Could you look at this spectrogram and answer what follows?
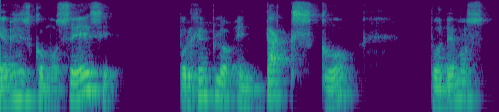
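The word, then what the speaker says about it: ξ: No, no hay que poner la X porque ya les digo que en español la X tiene muchos valores diferentes. Entonces, hay que hay que pronunciarla como CS, la XI.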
